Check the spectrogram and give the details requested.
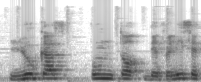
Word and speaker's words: Lucas.defelice: Lucas.defelice, tal como se escribe, como se dice, D-E-F-E-L-I-C-E.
